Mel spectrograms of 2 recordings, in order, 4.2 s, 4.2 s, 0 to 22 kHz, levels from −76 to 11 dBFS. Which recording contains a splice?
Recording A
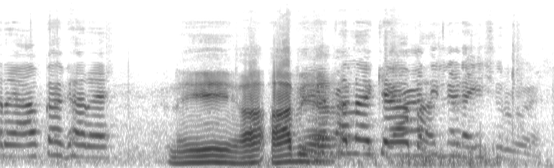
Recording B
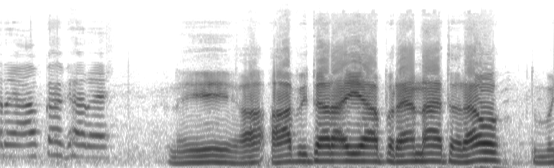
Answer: A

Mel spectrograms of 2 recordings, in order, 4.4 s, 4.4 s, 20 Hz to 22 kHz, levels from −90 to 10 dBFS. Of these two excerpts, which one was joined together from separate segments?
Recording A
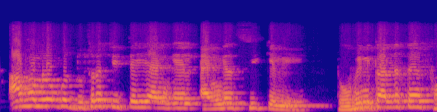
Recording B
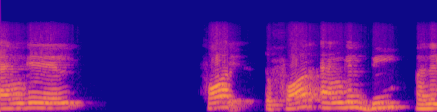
B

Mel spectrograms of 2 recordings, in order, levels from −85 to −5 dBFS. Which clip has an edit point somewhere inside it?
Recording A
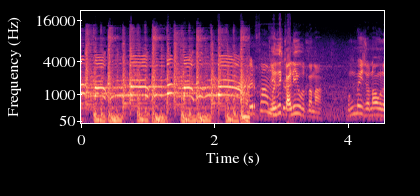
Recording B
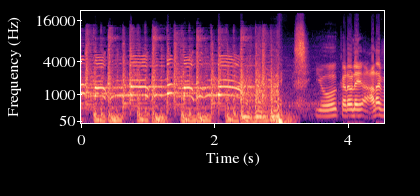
A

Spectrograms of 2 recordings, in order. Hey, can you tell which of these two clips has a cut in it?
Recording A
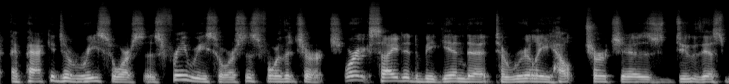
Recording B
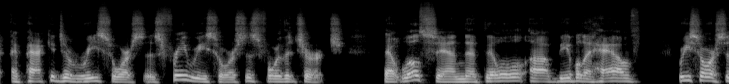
A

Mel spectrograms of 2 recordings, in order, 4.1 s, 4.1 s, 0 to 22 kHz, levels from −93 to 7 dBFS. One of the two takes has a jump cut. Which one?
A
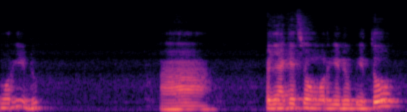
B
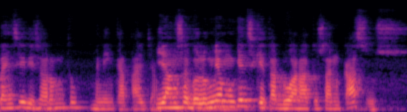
B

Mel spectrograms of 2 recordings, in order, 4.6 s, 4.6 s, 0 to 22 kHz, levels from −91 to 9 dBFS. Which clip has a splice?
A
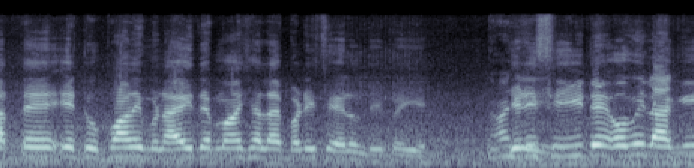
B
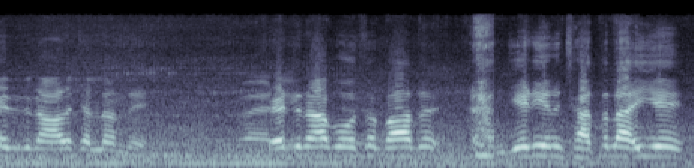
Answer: B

